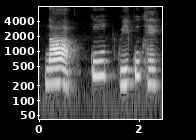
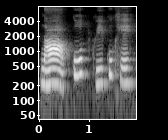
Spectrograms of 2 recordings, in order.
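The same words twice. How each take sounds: First: Teaching read broken by clear pauses; word by word. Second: Said in the usual way. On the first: Shown as a demonstration. Teacher models the Korean sentence for learners, word by word.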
